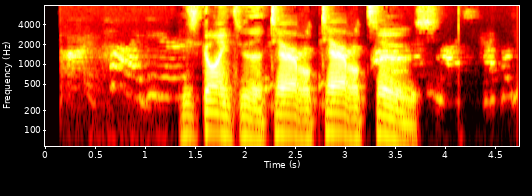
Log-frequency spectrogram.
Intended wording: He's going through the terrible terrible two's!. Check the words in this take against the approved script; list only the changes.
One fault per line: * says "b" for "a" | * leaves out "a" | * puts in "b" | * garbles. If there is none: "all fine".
all fine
